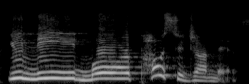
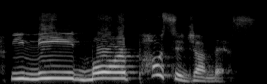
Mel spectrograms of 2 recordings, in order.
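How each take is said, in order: Both takes have the same delivery.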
